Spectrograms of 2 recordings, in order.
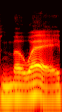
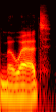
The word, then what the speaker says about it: Moët: It really is just pronounced Moët because the brand traces back to a Dutch family. So that's why it has a hard T ending.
